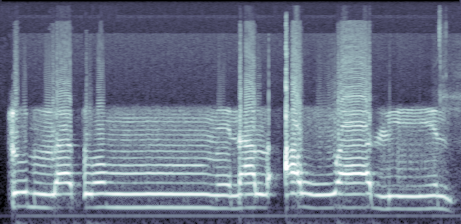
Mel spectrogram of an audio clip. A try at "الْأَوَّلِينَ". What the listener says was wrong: Yeah, we don't stretch wow. أولين.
